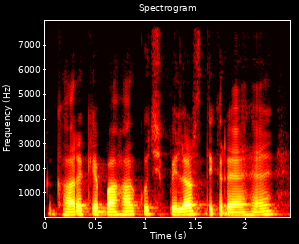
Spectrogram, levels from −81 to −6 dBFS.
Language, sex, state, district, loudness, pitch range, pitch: Hindi, male, Jharkhand, Garhwa, -19 LUFS, 115-130 Hz, 125 Hz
